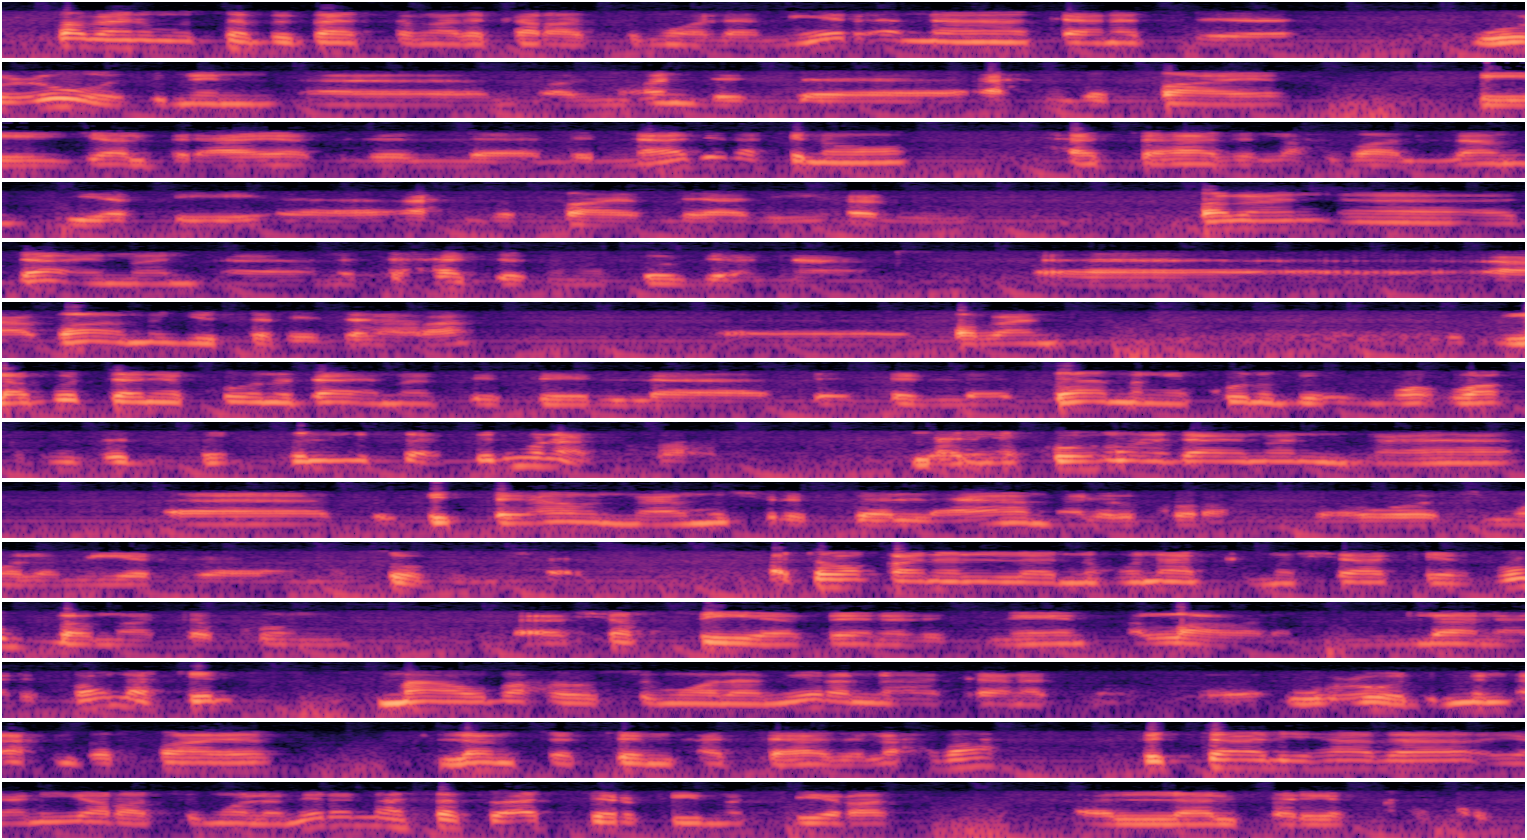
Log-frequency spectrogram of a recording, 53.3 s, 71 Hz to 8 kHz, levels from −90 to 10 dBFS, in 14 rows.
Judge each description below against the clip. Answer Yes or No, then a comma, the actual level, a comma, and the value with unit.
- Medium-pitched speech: No, low, 125 Hz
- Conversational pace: No, slow, 110 wpm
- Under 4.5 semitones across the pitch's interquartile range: No, average, 5.2 semitones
